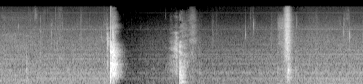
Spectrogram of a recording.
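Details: A dancing dog gives three short, sharp barks spaced a second or two apart, with quiet gaps between them in an otherwise still indoor setting.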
